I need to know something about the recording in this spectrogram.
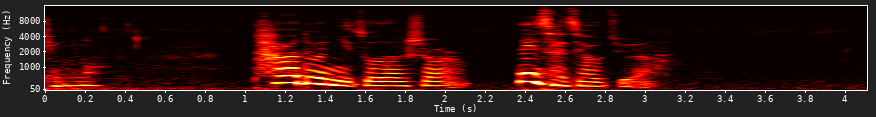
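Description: Another young woman answers with feeling, her voice rising.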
